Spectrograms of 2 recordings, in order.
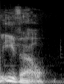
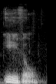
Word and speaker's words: Evel: Then there's the bad guys, represented so far by a girl called Evel, definitely not pronounced evil, who seems to be able to control monsters and use mirror magic.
